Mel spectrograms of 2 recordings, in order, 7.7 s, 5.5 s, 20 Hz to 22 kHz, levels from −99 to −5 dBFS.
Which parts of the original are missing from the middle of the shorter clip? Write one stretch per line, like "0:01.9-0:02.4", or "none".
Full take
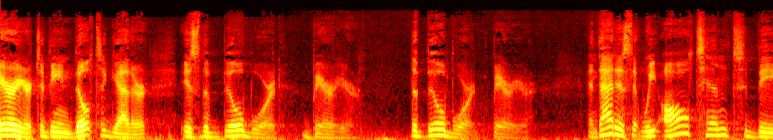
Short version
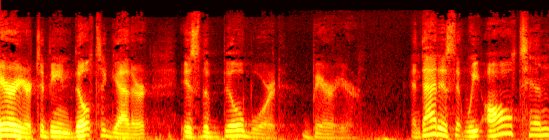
0:04.0-0:05.8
